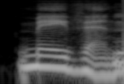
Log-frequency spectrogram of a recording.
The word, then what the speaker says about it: Meyvn: When you see the sign, it's pronounced Meyvn. – Meyvn.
